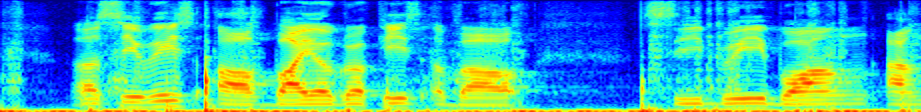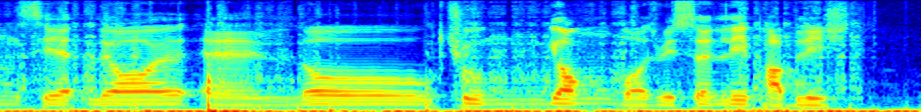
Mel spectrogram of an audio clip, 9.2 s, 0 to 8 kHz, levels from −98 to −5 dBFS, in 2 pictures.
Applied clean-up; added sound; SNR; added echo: none; Writing; -2 dB; reverberation time 0.3 s.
